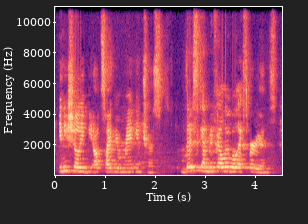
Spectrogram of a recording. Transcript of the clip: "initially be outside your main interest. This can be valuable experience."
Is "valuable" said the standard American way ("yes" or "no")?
no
